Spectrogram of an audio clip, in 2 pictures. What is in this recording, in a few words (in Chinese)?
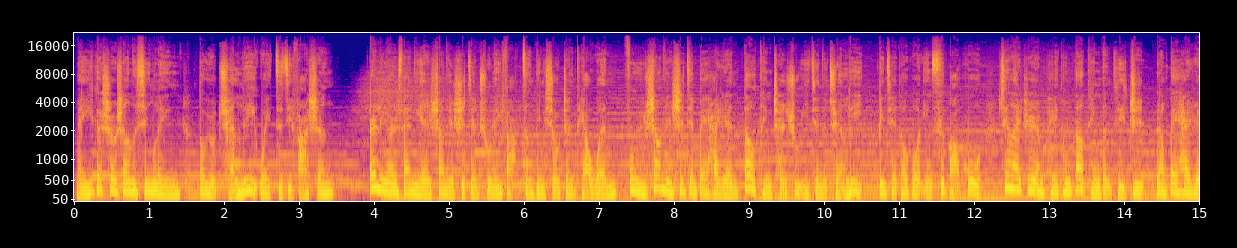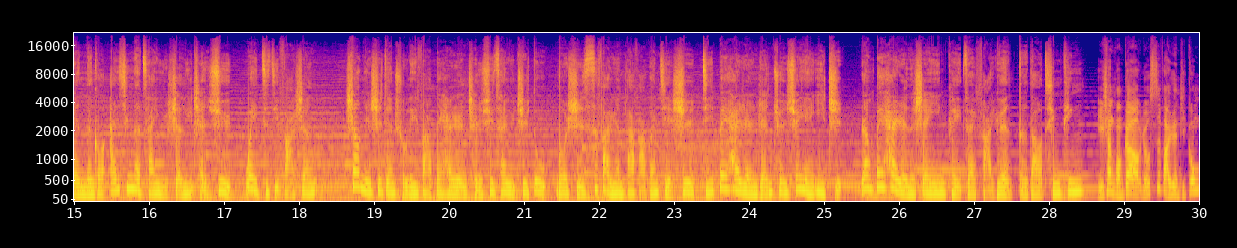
少年事件被害人程序參與制度 國語; 司法院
